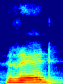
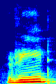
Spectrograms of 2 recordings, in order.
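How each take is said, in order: First: The vowel is short, like in 'red'. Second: The vowel is long, like in 'reed'. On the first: It is the past or second form. "Second form को रेड पढ़ते हैं" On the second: It is the present or first form. "रीड यानी पढ़ना"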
